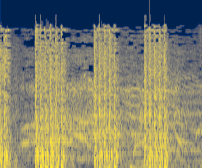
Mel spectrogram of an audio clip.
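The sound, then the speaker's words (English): Blaster gunfire as a sound effect: three loud volleys of rapid, harsh shots separated by short gaps, with a busy, scratchy background sound running between the bursts. “caught the sound of the blaster”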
